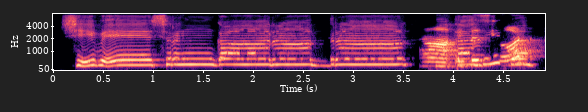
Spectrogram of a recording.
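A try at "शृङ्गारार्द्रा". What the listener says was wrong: It is not Shringaradra. It is Shringarardra. There are two letters. So you chant it as Shringaradra. It is Shringarardra.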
